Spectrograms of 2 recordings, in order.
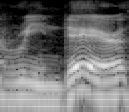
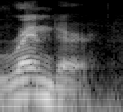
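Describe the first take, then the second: First: The stress is on the second syllable. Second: The stress is on the first syllable. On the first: The speaker calls it wrong. "no se pronuncia render" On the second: The speaker calls it right. "sino to render"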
